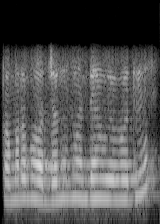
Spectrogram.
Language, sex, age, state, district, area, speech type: Odia, female, 18-30, Odisha, Jajpur, rural, conversation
